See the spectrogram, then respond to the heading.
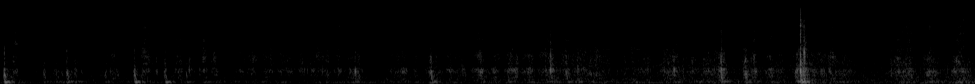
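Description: Fingertips wipe and rub a tissue across the woven straw surface of an ornate straw basket with its lid closed and hollow inside. The result is a quiet, continuous scratchy rustling with a low hollow tone underneath, broken by brief crackly ticks, the sharpest coming near the end.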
